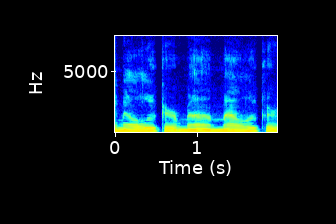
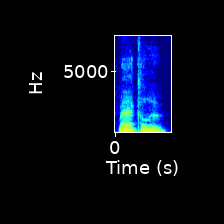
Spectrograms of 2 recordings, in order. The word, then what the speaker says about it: Makulu: I want to say Maluka or something like that, but it's Makulu. Makulu.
